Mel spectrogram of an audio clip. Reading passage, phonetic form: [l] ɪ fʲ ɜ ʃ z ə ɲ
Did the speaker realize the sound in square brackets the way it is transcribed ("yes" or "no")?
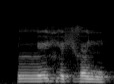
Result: no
